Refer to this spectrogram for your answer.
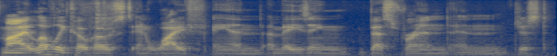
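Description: Deep-voiced man, casual podcast co-host, chatty and repetitive. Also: steady tone, slow, a bit bright, a little hiss or hum. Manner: rambling, repeats words, many fillers. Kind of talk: casual couple's podcast chat.

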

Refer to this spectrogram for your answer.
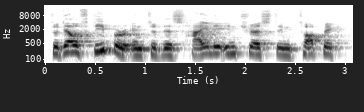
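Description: A man hosting a podcast, reading a formal, measured introduction. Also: fairly high pitch. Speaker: podcast host. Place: Brussels. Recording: roomy echo.

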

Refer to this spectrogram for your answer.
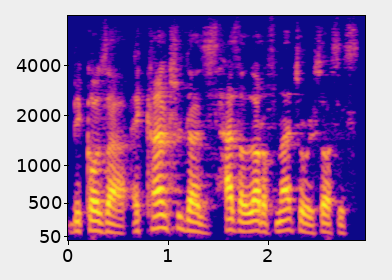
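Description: A man's voice: mid-range voice, brisk. A young man from the Democratic Republic of the Congo, a podcast guest telling his personal story with energy and enthusiasm. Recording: slightly dull lo-fi audio.

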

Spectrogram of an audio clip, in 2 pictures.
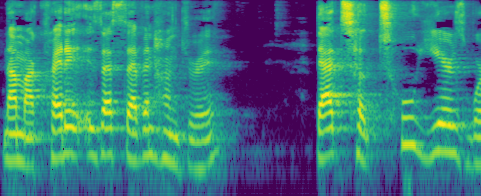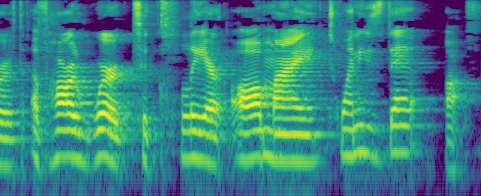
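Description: A woman's voice: fairly low pitch, slow. Woman host, thirties, candid and slangy, echoey room. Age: 30s. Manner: candid, slangy, laughs often. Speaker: podcast host. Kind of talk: casual chat.

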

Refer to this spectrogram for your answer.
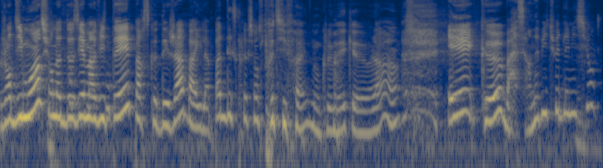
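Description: A woman's voice: high-pitched, lively intonation, fairly quick. A woman hosting a podcast, playful and lyrical, poking fun at herself. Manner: playful, lyrical, self-mocking. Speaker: podcast host. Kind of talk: podcast intro and casual chat.

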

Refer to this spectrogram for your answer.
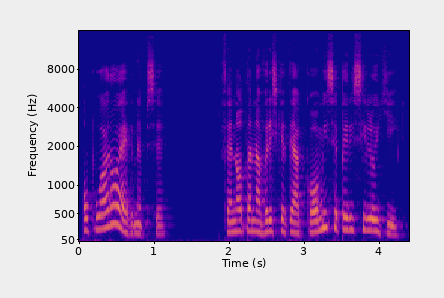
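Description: A woman narrating an audiobook in a calm, even storytelling manner. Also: medium pitch. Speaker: audiobook reader. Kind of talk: scripted narration.

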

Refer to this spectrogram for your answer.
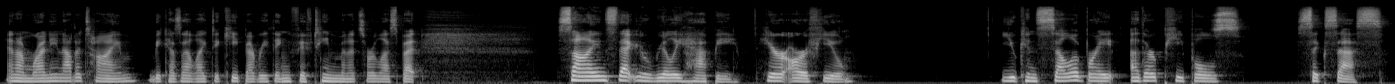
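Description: A woman's voice: sits low, steady tone, a little slow. A woman in her forties hosting her own podcast, talking candidly and chattily about happiness in a motivational tone, with some casual swearing. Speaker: podcast host. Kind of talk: solo podcast monologue.

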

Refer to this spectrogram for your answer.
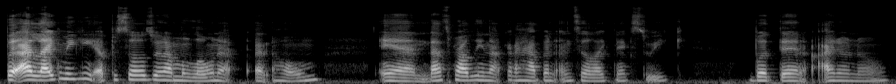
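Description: A young woman hosting her own podcast, rambling and self-deprecating in a casual solo chat, often laughing and trailing off. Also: medium pitch. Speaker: podcast host. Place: at home.

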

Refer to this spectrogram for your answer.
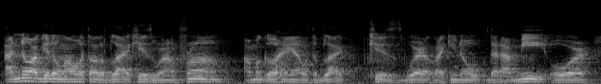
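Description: A low-voiced man in his thirties from the Southern United States talks fairly quickly and candidly as a podcast guest in a casual interview, often saying "um" and "you know what I mean." The recording is echoey with faint noise, and the high frequencies are cut off.

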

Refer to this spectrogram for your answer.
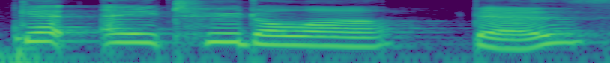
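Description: A woman with a fairly high voice chatting casually as co-host. Her dry, deadpan delivery makes her sound sarcastic even when she means what she says. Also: unhurried. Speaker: podcast co-host. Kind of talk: casual chat.

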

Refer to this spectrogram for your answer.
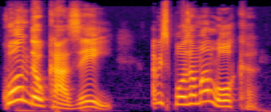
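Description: A Brazilian man chats on a podcast with a slightly high voice that swings between loud bursts and low mutters. His talk rambles, full of slang and restarts. The sound is close and dry. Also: wildly swooping pitch, brisk, dry recording. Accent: Brazilian Portuguese. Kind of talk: casual podcast chat.

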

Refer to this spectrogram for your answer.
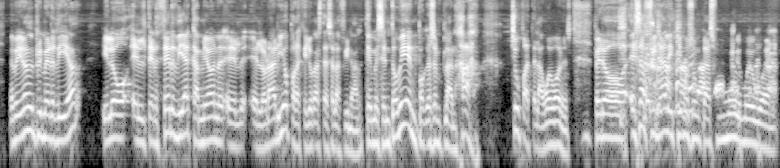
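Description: A man's voice: a little high, dry recording. A man from Spain with a Spanish accent, an esports caster chatting casually and animatedly, with many restarts. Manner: animated, opinionated, frequent restarts. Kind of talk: casual podcast chat.

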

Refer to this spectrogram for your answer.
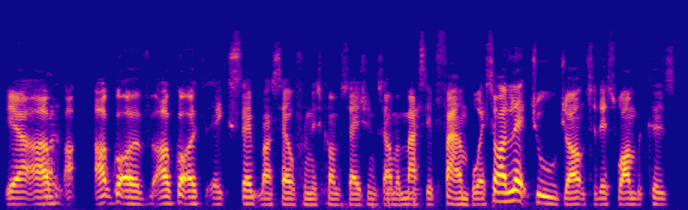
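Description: A man's voice: medium pitch, fairly quick, fairly bright tone, no room sound. A man hosting a casual podcast chat, jokey and rambling. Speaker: podcast host.

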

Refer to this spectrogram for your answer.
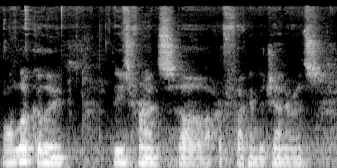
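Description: A man's voice: medium pitch, fairly even intonation, moderate pace, a little mellow. Man, laid-back, joking, swears, roomy echo, faint hiss. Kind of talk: casual chat.

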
